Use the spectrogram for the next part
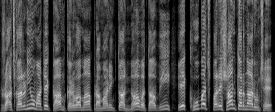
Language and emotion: Gujarati, angry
